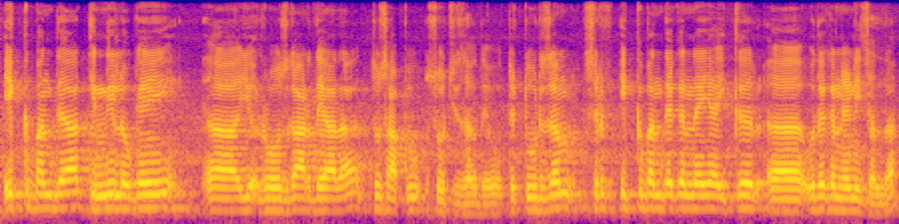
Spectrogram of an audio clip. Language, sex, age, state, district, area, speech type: Dogri, male, 45-60, Jammu and Kashmir, Reasi, urban, spontaneous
